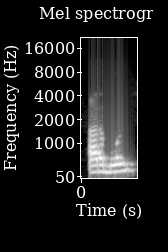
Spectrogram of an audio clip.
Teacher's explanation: Porque termina en consonante. Y es una palabra grave que tiene la mayor fuerza de voz en la penúltima sílaba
